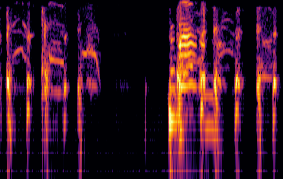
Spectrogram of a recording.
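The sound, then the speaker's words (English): A harsh run of coughs after a deep breath during a prayer: three quick hacks, a short pause, then a louder, rougher burst of several more coughs in quick succession. “Take a deep breath and cough that spirit out in Jesus' name.”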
